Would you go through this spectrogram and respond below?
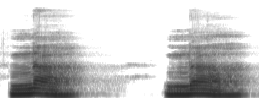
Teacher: Ujung lidah kalian berada di langit-langit depan, dekat gigi seri atas. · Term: huruf nun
